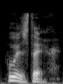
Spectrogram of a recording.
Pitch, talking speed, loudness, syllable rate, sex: 130 Hz, 285 wpm, -15 LUFS, 7.0 syllables/s, male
